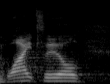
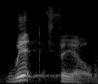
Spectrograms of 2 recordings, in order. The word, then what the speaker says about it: Whitefield: Sometimes people call him Whitefield. I think the correct pronunciation from the two volumes of the biography I've read is Whitfield, where you didn't say the H, George Whitefield.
